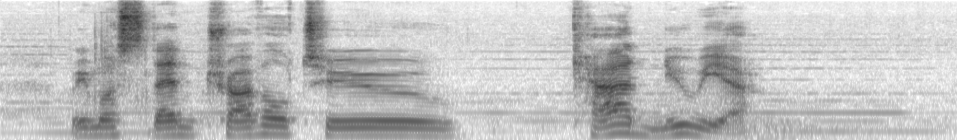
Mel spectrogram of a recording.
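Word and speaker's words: Caed Nua: We must then travel to Cadnuia. They've got a lot of silent letters in their kind of vocabulary. It's Cadnuia.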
